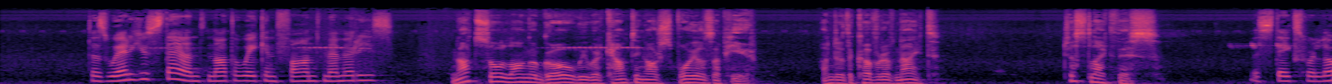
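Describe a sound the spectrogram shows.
A young man speaks reflectively, close by.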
